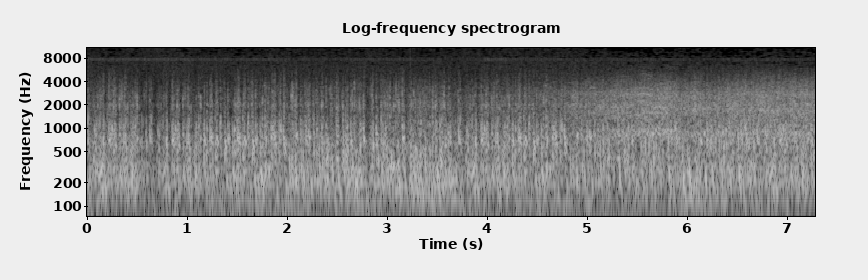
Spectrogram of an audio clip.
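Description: Peugeot 404 cars' engines running hard as they race across a dirt track, a rough, rushing noise heavily overlaid with tape hiss. About five seconds in it smooths into a steadier hiss.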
